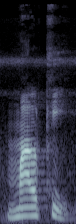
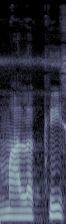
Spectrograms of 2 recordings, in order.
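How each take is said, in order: First: L and K are joined with no vowel between. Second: A short vowel is heard between L and K. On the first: The speaker calls it right. "Kenapa dibaca malki" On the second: The speaker calls it wrong. "Tidak dibaca maleki seperti ini"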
